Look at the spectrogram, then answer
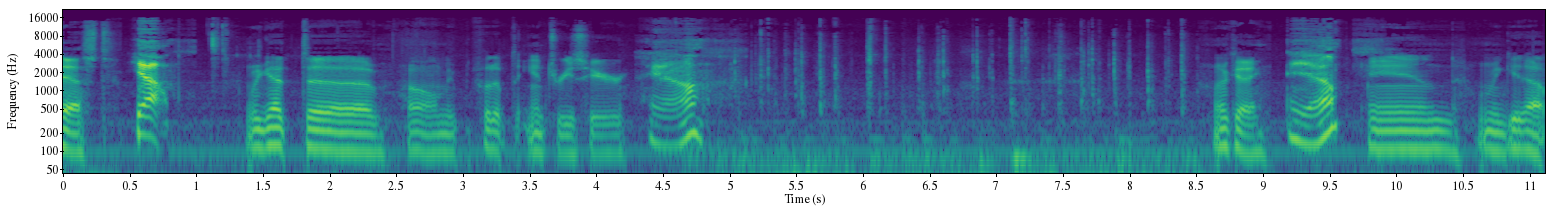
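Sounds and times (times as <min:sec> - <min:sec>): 
speech: 0:00.0 - 0:05.2, 0:08.6 - 0:11.1
rapid typing on a computer keyboard searching Google for a number generator: 0:04.8 - 0:08.6.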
